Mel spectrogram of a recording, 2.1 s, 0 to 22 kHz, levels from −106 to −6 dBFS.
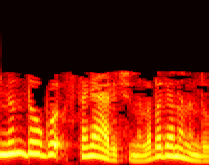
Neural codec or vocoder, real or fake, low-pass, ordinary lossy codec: none; real; 3.6 kHz; MP3, 16 kbps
